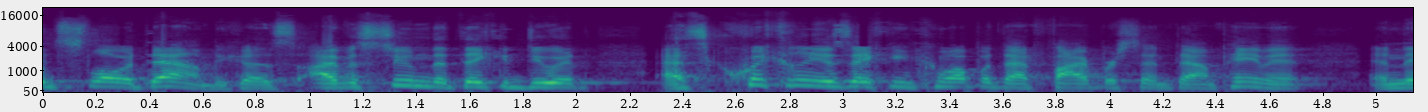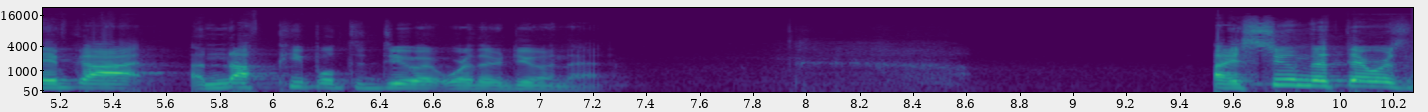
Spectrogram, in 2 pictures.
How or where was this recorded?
live audience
